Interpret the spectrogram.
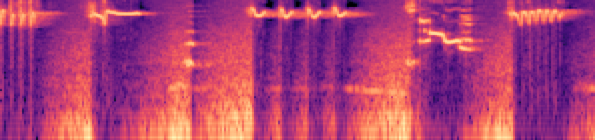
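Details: Cucak keling song with short high whistles and trills in separate bursts, including a quick descending run of notes, over a faint low rumble.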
